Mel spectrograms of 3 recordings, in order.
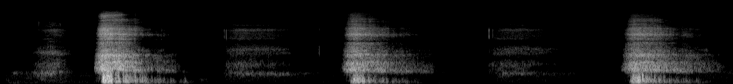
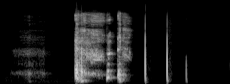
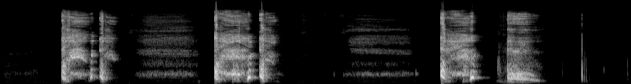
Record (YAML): exhalation_length: 7.3 s
exhalation_amplitude: 29554
exhalation_signal_mean_std_ratio: 0.32
cough_length: 2.3 s
cough_amplitude: 32768
cough_signal_mean_std_ratio: 0.32
three_cough_length: 6.3 s
three_cough_amplitude: 32768
three_cough_signal_mean_std_ratio: 0.38
survey_phase: beta (2021-08-13 to 2022-03-07)
age: 18-44
gender: Female
wearing_mask: 'No'
symptom_cough_any: true
symptom_new_continuous_cough: true
symptom_runny_or_blocked_nose: true
symptom_shortness_of_breath: true
symptom_sore_throat: true
symptom_headache: true
symptom_other: true
symptom_onset: 3 days
smoker_status: Ex-smoker
respiratory_condition_asthma: true
respiratory_condition_other: false
recruitment_source: Test and Trace
submission_delay: 1 day
covid_test_result: Positive
covid_test_method: RT-qPCR
covid_ct_value: 18.1
covid_ct_gene: N gene
covid_ct_mean: 19.7
covid_viral_load: 340000 copies/ml
covid_viral_load_category: Low viral load (10K-1M copies/ml)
